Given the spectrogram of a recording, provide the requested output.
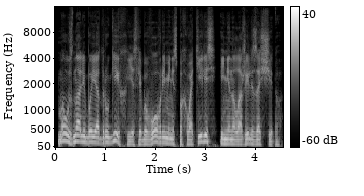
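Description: A man narrating a fantasy novel as an audiobook reader, in an even, measured storytelling manner. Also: medium pitch, no room sound. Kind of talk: scripted narration. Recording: dry close recording.

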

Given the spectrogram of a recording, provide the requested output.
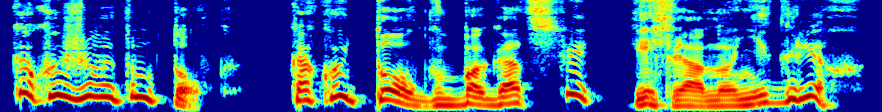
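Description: A man's voice: huge pitch swings, moderate pace, darkish tone, husky, no room sound, clean studio sound, full character voice. A man reading aloud and voicing a gushing, theatrical society lady with breathless, exalted speech. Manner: breathless, exalted, swooping high.

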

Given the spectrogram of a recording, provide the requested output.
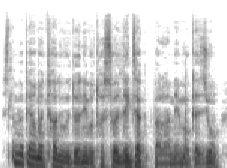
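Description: A man voicing an effusive, flattering middle-aged male bank sub-director in an audiobook reading. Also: low-pitched, fast talker, breathy edge. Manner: gushing, emphatic, flattering.

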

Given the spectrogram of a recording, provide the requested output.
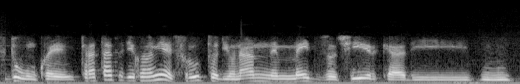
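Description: On a radio interview, a guest artist who works in theatre and dance explains a show in a roundabout way, groping for words. His voice is mid-range at a moderate pace, soft music plays in the background, and the line sounds narrow and tinny, like a phone.

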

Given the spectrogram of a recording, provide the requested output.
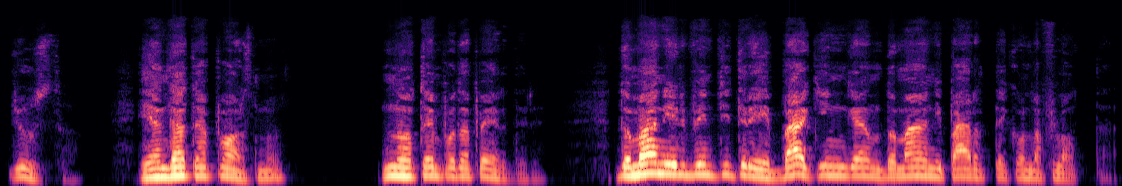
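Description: A man's voice: mid-range voice, animated, measured pace, breathy edge, dry recording, clean studio sound. Man reading as a scheming noblewoman. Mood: urgent. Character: cunning noblewoman, a scheming escaped prisoner.

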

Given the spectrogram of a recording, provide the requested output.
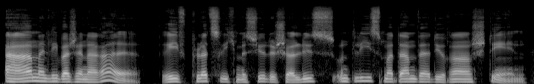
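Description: Playing an observant literary narrator in a radio play, a man tells the story in a measured, wry manner. His medium-pitched voice is natural, expressive, clear and resonant, with widely varied intonation. The studio recording is clean, with no echo.

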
